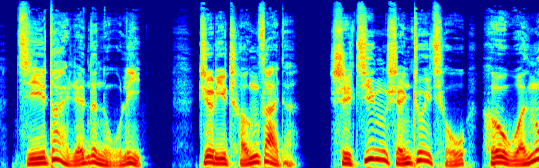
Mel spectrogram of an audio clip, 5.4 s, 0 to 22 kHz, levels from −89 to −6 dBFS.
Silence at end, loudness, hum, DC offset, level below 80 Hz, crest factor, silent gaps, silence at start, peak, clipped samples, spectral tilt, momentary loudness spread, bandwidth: 0 s; -14 LUFS; none; under 0.1%; -32 dBFS; 12 dB; 1.56-1.71 s, 3.09-3.27 s; 0.2 s; -2 dBFS; under 0.1%; -5 dB/octave; 7 LU; over 20 kHz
